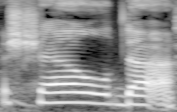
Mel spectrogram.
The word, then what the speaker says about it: Shelda: Shelda.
